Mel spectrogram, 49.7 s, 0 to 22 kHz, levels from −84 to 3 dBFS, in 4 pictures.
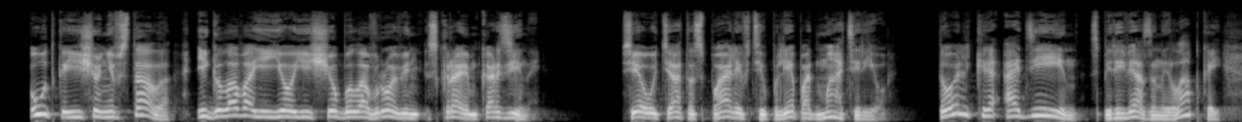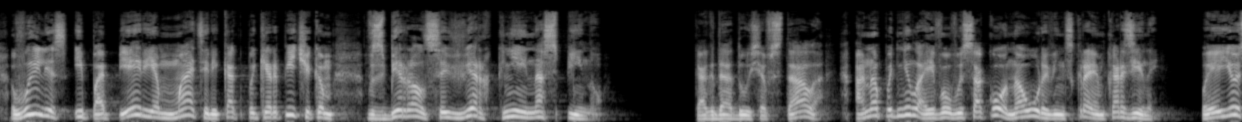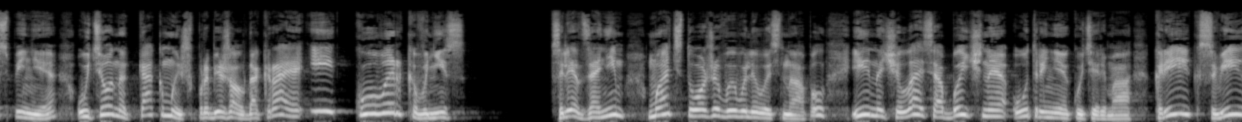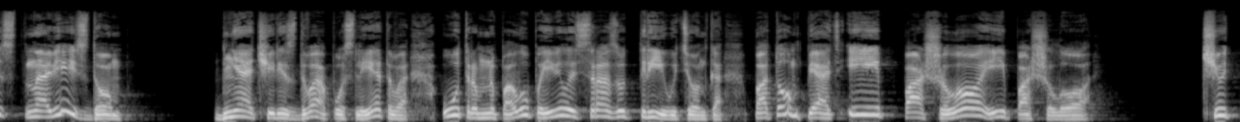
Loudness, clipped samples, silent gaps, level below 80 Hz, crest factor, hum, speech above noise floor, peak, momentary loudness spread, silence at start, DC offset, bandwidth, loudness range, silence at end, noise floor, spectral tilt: -16 LUFS; under 0.1%; 5.98-6.22 s, 19.00-19.37 s, 30.07-30.35 s, 39.15-39.41 s, 48.78-49.29 s; -54 dBFS; 14 dB; none; 50 dB; -2 dBFS; 6 LU; 0.3 s; 0.1%; 15.5 kHz; 2 LU; 0 s; -66 dBFS; -4.5 dB/octave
